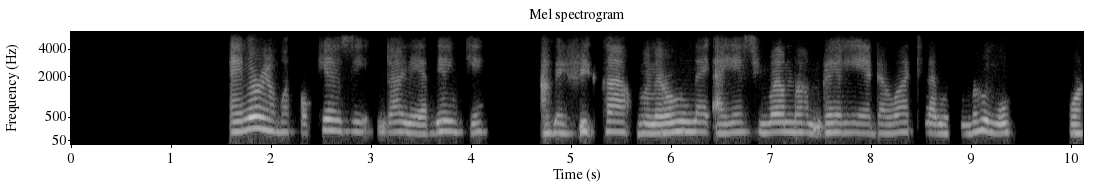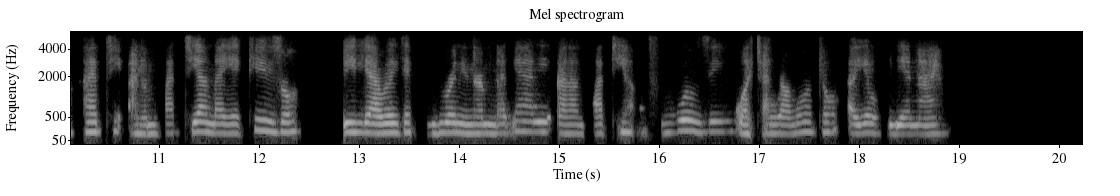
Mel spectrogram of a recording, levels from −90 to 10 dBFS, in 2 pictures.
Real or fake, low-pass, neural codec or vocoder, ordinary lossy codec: fake; 5.4 kHz; codec, 16 kHz, 0.5 kbps, X-Codec, HuBERT features, trained on general audio; Opus, 16 kbps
